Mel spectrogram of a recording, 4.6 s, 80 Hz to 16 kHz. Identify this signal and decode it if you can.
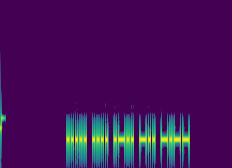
Morse code, heard as a keyed tone, about 27 wpm, 700 Hz. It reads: 5HLDY
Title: Code Groups - 5 Letter:Numbers - 28wpm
